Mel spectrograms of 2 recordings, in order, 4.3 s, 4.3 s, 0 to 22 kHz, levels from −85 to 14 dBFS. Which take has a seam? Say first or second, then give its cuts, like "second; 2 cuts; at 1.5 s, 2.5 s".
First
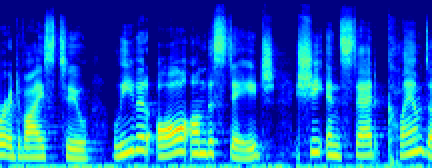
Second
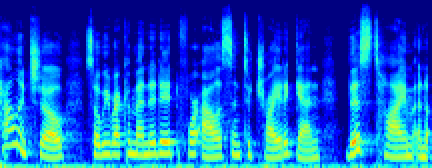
first; 1 cut; at 3.0 s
